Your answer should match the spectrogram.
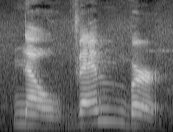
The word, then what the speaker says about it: November: Okay, remember from from September to December, we will stress at the second syllable. Okay, so September, October. This one, November.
